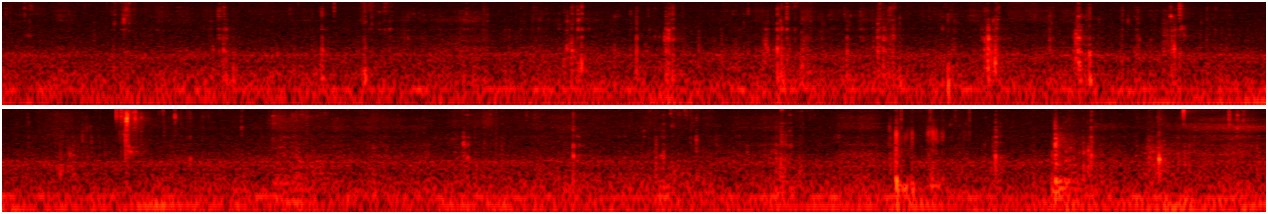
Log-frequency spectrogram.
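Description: A woman chews food with crisp, wet mouth sounds close to a microphone.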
